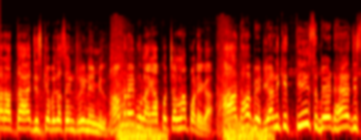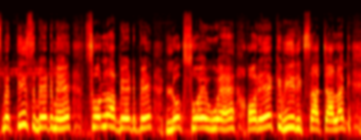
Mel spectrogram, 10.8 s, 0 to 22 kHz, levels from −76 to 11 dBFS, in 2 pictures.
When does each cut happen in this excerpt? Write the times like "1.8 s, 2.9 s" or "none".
1.6 s, 3.2 s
